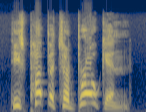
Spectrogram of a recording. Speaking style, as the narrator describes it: shouted Reyes II

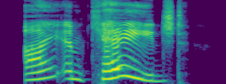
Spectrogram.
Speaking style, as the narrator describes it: Jasira cried, her blood flaring visibly in her veins

